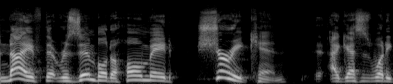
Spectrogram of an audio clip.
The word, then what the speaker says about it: shuriken: You got to say it right. It's a shuriken.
